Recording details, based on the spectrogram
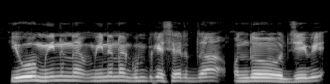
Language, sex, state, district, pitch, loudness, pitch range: Kannada, male, Karnataka, Koppal, 165 Hz, -15 LUFS, 160-180 Hz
